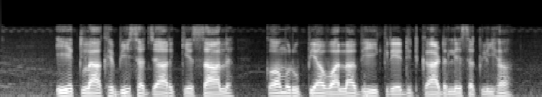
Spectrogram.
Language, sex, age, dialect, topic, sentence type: Magahi, male, 18-24, Western, banking, question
